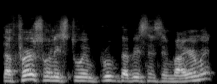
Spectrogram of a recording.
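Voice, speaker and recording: A man with a Spanish accent, from the Dominican Republic, presents in a webinar. His voice sits a little higher than most men's. He talks politely and hesitantly, with fillers and false starts. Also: expressive, very fast, a little mellow. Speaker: panelist representing an international organization.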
